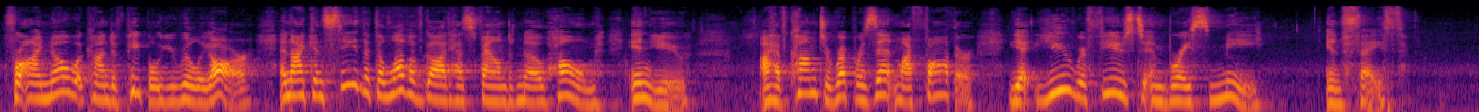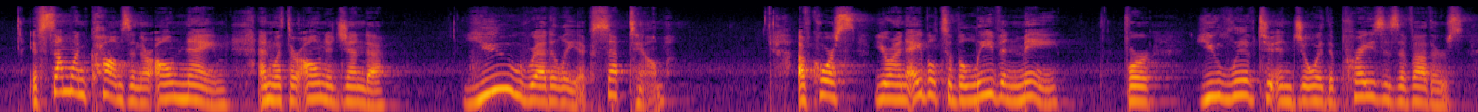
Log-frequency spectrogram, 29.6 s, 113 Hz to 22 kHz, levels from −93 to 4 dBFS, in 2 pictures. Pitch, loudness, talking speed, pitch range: 205 Hz, -24 LUFS, 150 wpm, 190-245 Hz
